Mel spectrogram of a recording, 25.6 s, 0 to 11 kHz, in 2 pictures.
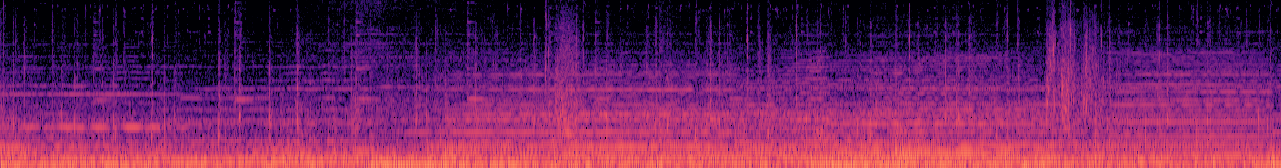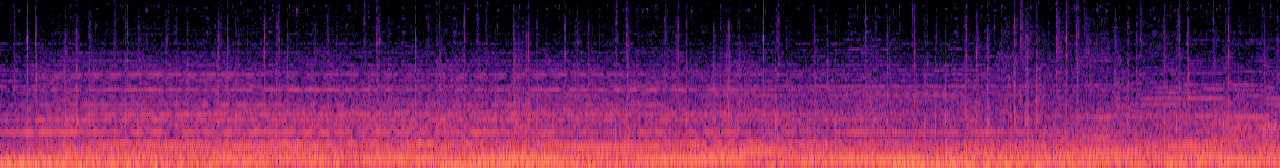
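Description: Horse hooves gallop in The Witcher 3, a steady rapid clip-clop running all the way through under a dense game soundtrack, with a brief whinny-like cue and no voices.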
